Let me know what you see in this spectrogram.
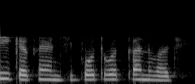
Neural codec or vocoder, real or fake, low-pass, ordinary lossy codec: none; real; 3.6 kHz; Opus, 16 kbps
